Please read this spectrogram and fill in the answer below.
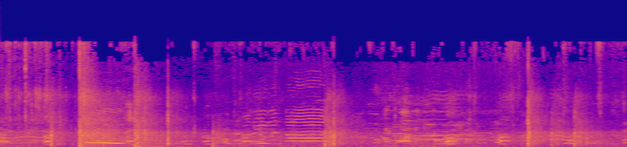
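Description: Fireworks going off in the distance, several sharp bangs at irregular intervals, with a brief whistling tone just before one of them, amid the shouts and chatter of the watching crowd.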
